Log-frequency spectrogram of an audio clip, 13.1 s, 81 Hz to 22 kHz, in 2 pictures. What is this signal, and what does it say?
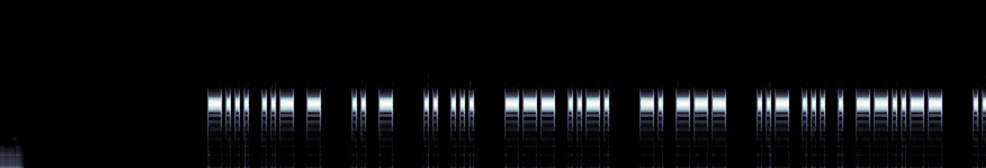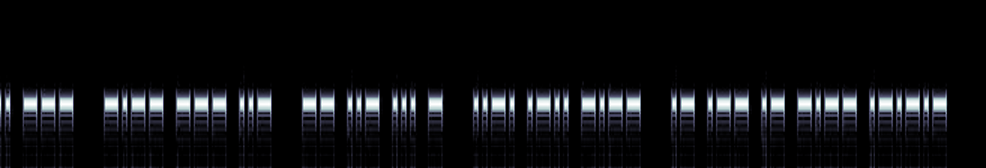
Morse code, heard as a keyed tone, about 40 wpm, 700 Hz. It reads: BUT IT IS OF NO USE, SO YOU MUST FLY AWAY.
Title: Sentences from Top 1000 Words - Review Part 2 - 40wpm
